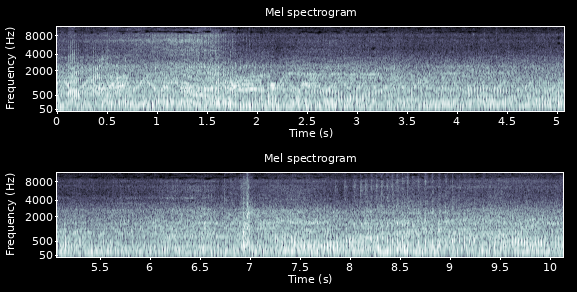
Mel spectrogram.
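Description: Engines of a procession of off-road dirt bikes running at low speed as they ride past, several at once. Their pitch rises and falls with the throttle, most plainly in the first couple of seconds. A single sharp click comes about seven seconds in.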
